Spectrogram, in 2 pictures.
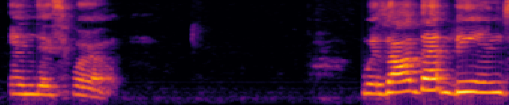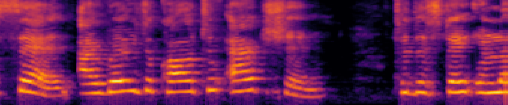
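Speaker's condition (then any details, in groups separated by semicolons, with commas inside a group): Cerebral palsy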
